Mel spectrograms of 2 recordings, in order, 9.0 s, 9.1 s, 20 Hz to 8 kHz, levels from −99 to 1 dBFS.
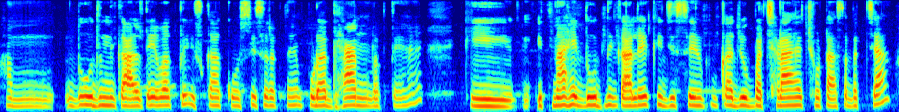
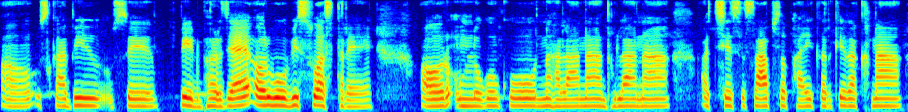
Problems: none marked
